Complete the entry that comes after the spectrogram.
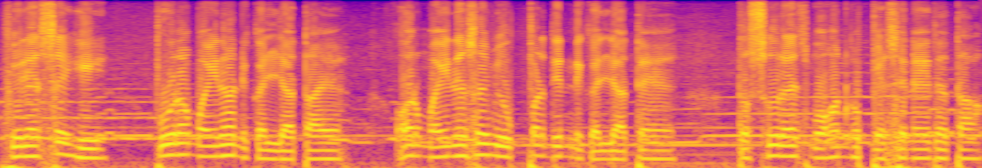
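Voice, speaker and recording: A man's voice: mid-range voice, moderate pace. A man narrating a cartoon tale as a storyteller. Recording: music behind the voice.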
